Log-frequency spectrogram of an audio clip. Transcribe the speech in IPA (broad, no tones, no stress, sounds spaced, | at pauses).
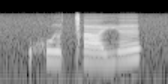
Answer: χʷ i ə̯ ǀ a j ɛ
